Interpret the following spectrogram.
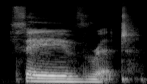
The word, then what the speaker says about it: favorite: second syllable favorite but because we go so quickly usually when we're saying this word we tend to just say it more like favorite my favorite and this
